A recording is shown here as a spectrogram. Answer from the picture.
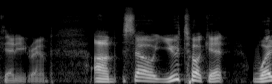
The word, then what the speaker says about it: Enneagram: Which I can't pronounce. I might call it Enneagram or Enneagram. – Enneagram.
